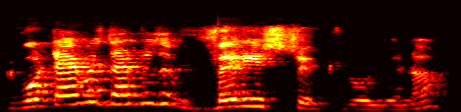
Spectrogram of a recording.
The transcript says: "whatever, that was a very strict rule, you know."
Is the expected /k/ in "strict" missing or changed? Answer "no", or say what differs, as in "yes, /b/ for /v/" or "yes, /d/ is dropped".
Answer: no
